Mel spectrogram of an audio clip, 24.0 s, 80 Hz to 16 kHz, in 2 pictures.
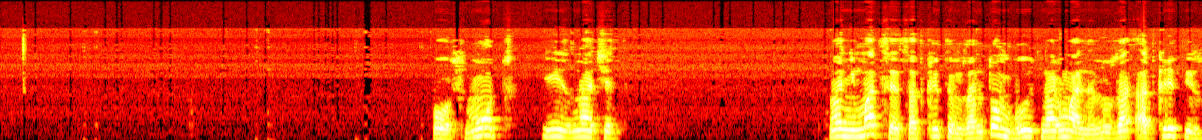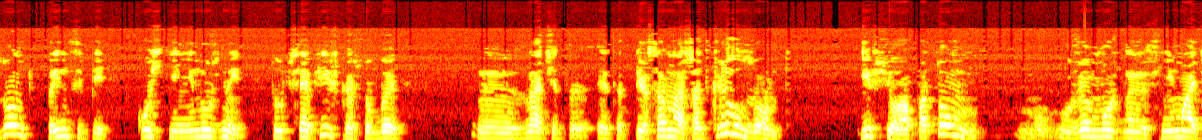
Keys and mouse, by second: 1.1 click, 2.7 click, 3.8 click, 6.2 click, 8.5-9.8 middle drag, 10.6 KP_3, 16.1-17.2 middle drag.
